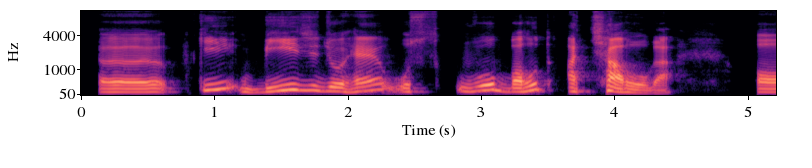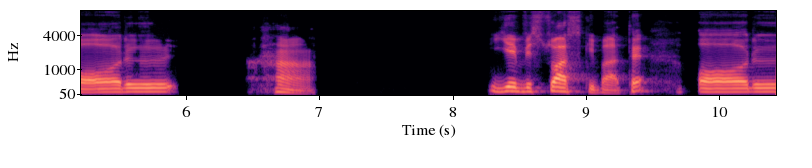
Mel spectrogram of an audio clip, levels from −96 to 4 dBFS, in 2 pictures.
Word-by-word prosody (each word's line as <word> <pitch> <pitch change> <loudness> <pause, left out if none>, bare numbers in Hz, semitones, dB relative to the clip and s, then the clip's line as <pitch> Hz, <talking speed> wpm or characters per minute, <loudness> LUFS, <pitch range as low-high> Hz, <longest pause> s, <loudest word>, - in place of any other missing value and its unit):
कि 135 - -1
बीज 185 - 0
जो 160 -2 +2
है 175 +6 +1
उस 140 -8 -9 0.2
वो 185 +8 +2 0.2
बहुत 200 +9 +2
अच्छा 150 0 +3
होगा 105 -6 +1 0.7
और 130 +2 +3 1.1
हाँ। - - -4 1.3
ये 160 +2 +4
विश्वास 150 +1 +3
की - - -5
बात - - -5
है - - -2 0.4
और 135 +1 +4
145 Hz, 100 wpm, -23 LUFS, 130-170 Hz, 1.3 s, ये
